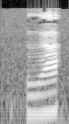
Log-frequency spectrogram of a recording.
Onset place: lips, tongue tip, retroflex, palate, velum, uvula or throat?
throat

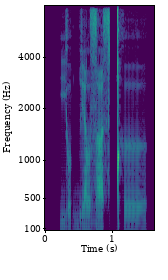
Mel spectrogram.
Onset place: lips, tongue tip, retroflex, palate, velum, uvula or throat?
palate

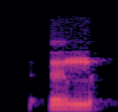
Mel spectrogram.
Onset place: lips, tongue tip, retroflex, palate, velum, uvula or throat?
throat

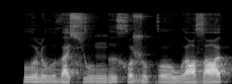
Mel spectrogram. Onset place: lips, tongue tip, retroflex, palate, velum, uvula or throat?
retroflex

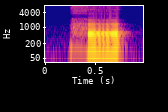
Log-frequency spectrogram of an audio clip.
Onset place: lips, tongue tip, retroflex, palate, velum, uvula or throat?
throat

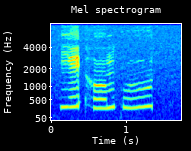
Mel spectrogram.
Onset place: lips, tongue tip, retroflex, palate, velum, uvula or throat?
palate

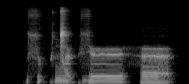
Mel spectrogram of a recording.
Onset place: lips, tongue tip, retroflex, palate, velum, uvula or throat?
tongue tip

